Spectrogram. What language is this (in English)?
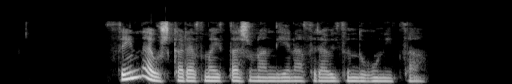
Basque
